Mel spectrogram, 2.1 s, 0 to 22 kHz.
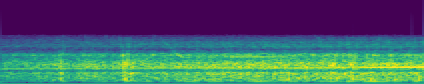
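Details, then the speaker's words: Westinghouse WR209 tube radio during restoration, standard broadcast band high end: constant droning hum with thin whistle creeping upward in pitch; oscillation, cause unconfirmed, 6F7 oscillator section tests weak, possibly between oscillator-mixer output and IF amplifier grid. "you can definitely see we have problems here that need to be worked out"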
